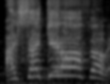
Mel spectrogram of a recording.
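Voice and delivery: high-pitched mock shout; acted-out yell. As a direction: imitate a friend's desperate command. Friend screaming before striking attacker.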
